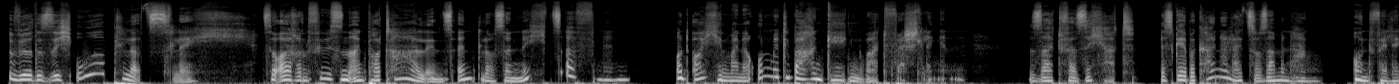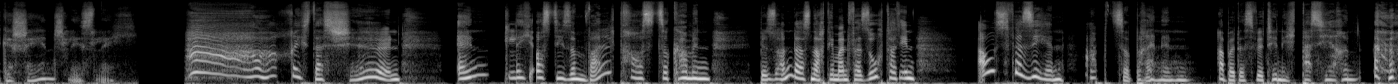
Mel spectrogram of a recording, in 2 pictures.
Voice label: german video games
